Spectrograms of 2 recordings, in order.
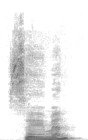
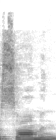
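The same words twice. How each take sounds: First: "salmon" said SAY-min, the L silent; other way to say salmon. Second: "salmon" said SAM-in, with a short open a; one way to say salmon. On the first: Teacher showing students the other accent's "salmon", slow and careful. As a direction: model "salmon" slowly as SAY-min, no L sound. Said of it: "L'yi, e, hiç telaffuz etmiyorsunuz". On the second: Teacher showing students one accent's "salmon", careful pronunciation. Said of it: "Yani aksanınıza bağlı". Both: Shown as a demonstration.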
